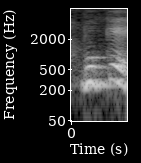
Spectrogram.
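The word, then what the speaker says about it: bouquet: बुके, T silent है, बुके stage नहीं बोलोगे, बुके स्टेज।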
